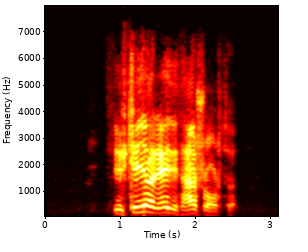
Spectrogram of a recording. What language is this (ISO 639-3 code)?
kab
